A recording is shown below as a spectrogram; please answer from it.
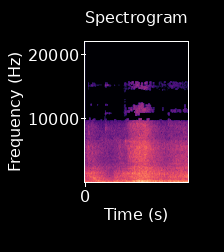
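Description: Renault Express van's engine starting, catching with a rush of noise about a second in and settling into a low running rumble.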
